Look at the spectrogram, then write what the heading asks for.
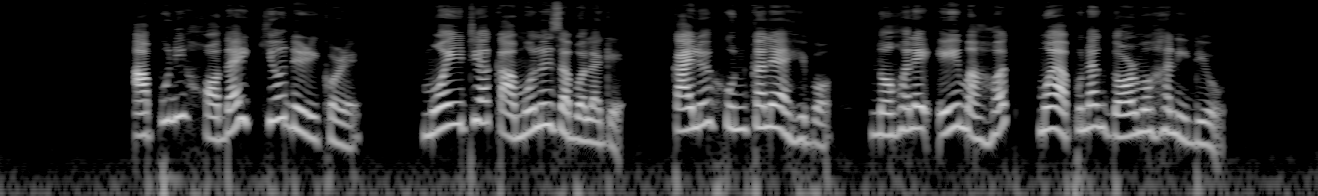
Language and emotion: Assamese, angry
